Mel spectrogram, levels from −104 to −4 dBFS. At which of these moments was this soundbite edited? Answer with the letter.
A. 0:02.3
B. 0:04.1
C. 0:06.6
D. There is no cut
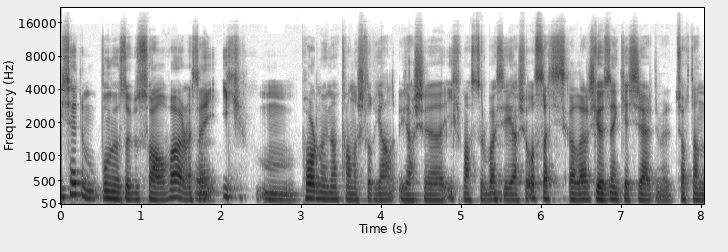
C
